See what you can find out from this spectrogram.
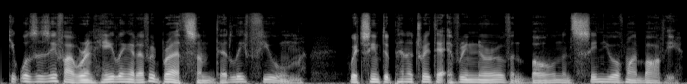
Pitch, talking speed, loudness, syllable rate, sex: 100 Hz, 235 wpm, -18 LUFS, 6.7 syllables/s, male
